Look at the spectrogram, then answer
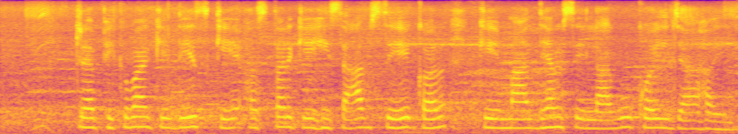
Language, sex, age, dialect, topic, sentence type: Magahi, female, 18-24, Western, banking, statement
